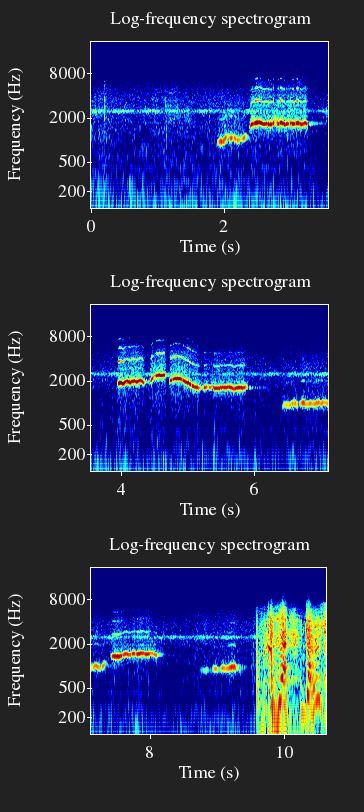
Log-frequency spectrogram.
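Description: A person whistling a slow tune in held notes, in short phrases with pauses between them, beginning about two seconds in. A clatter of knocks starts right at the end.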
